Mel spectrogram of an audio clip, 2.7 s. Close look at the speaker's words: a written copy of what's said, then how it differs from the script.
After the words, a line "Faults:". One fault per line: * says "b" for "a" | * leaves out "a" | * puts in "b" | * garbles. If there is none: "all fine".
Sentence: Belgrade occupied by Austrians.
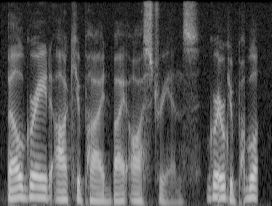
Belgrade occupied by Austrians. [garbled]
Faults:
* garbles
